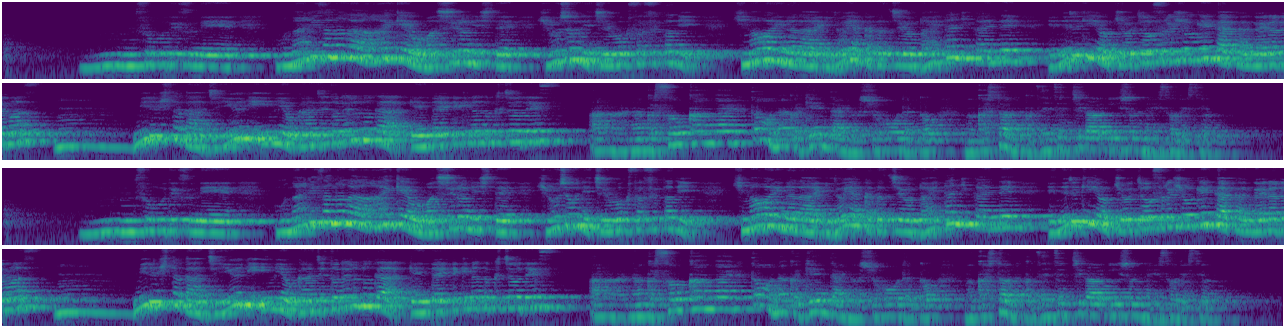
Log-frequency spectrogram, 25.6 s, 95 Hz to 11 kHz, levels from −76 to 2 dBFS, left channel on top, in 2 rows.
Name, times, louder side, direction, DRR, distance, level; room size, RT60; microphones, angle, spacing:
voice 1, 0.8-13.0 14.1-18.2, right 1 dB, 50° right, -10 dB, 1.4 m, -25 dB
voice 2, 13.3-14.2 18.7-24.9, right 1 dB, ahead, -7 dB, 1.1 m, -33 dB
9.2 x 4.3 x 2.6 m, 1.5 s
head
